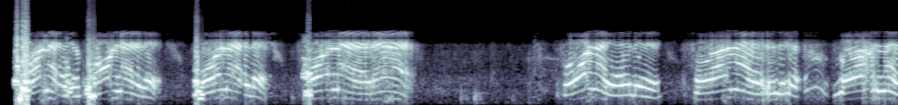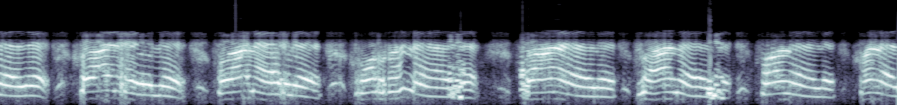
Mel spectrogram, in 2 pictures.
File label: tamil dialogue; ringtone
